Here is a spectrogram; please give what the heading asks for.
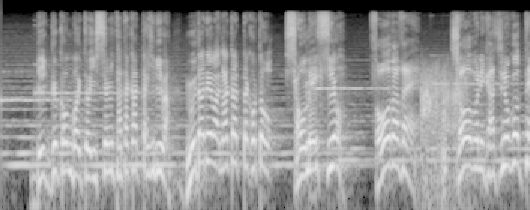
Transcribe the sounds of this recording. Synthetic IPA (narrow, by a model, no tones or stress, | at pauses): bʲiɡːɯ̟kõ̞mbo̞it̪o̞iɕːo̞ɲ̟it̪at̪akat̪ːaçibʲiβa | mɯ̟d̪ad̪e̞βanakat̪ːako̞t̪o̞ː | ɕo̞ːme̞ːɕijo̞ː | so̞ːd̪azeɕo̞ːbɯ̟ɲ̟iɡat͡ɕino̞ko̞t̪ːe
